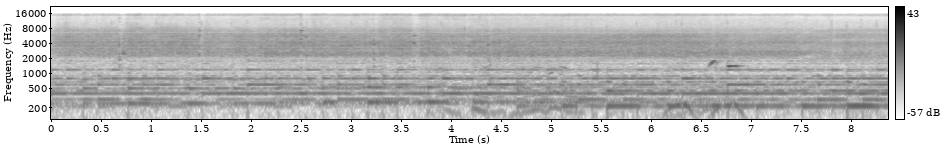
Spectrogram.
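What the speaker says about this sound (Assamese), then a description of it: "কেৰাহী গৰম কৰিছে আৰু তেল নিদিয়াকৈ গাহৰি পেলাই দিছে" Pork drops into a hot wok with no oil at an outdoor picnic and sizzles in a steady, moderately loud hiss, with faint tonal whistles in the background and no voices.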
